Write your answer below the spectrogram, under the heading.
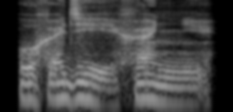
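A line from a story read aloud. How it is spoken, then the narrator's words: Hoarse, lifeless, muffled through door. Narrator (Russian): донесся из-за двери хриплый, мертвый, но очень знакомый голос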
